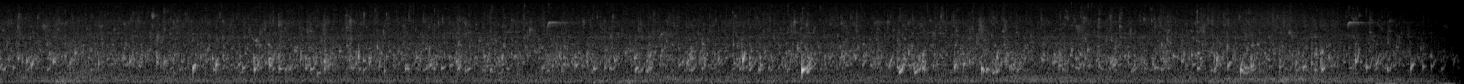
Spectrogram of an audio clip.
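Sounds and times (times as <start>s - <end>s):
small stream flowing: 0.0s - 14.6s
birds: 10.7s - 14.6s.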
